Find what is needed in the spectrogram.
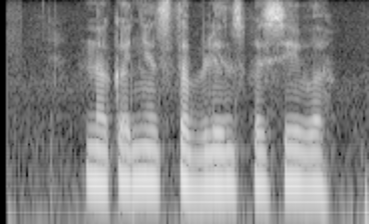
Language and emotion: Russian, neutral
